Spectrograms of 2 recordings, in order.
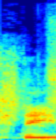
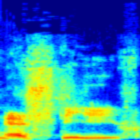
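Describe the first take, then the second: First: The name begins directly with the S sound. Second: The name begins with an E sound before S. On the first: The speaker calls it wrong. "the Spanish wouldn't say Steve" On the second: The speaker calls it right. "it would be Esteve, because the S has got the E sound on the front of it"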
